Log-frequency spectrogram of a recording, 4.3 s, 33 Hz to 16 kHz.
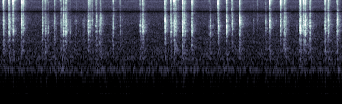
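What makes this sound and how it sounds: Fingertips and nails type on the keys of a backlit plastic gaming keyboard. The result is a quick, irregular run of bright, clicky taps that die away almost at once. The taps are centered around 2.6 kHz over a low, steady background.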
